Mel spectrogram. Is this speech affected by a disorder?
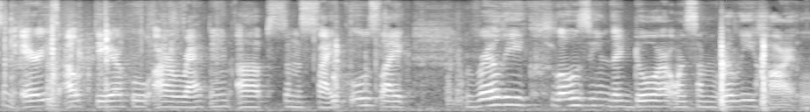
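No.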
